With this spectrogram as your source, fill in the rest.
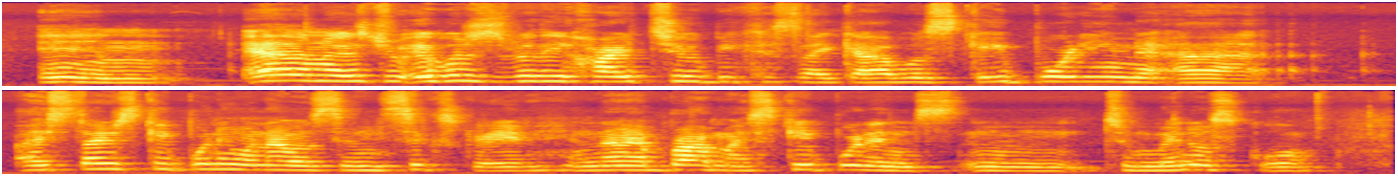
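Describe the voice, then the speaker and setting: Over noticeable background noise, a woman speaks very fast with a fairly high pitch and fairly even intonation. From Santa Fe, New Mexico. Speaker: musician. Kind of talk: casual interview chat. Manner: casual, slangy.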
